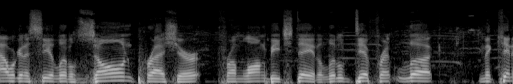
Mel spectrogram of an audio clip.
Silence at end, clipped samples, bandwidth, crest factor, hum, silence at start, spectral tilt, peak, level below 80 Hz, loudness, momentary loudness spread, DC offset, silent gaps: 0 s; under 0.1%; 14 kHz; 16 dB; none; 0 s; -6 dB/octave; -8 dBFS; -46 dBFS; -24 LUFS; 6 LU; under 0.1%; none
